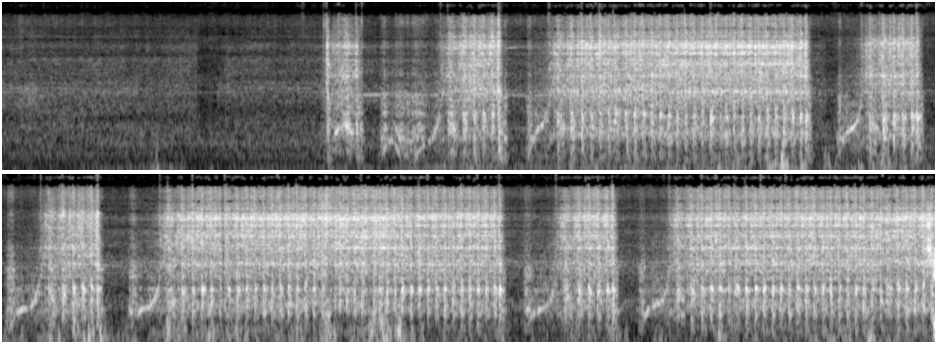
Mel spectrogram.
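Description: Starter motor cranking a jump-started SUV's engine in long runs from about five seconds in, with several short pauses between attempts. The engine tries to catch but does not start.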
